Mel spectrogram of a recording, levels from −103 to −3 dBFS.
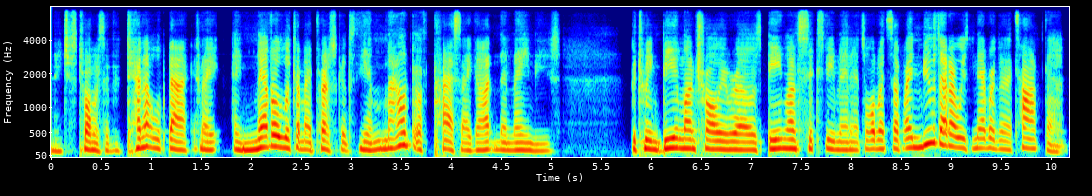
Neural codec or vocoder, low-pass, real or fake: codec, 24 kHz, 1 kbps, SNAC; 7.2 kHz; fake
